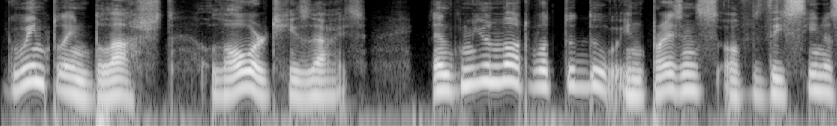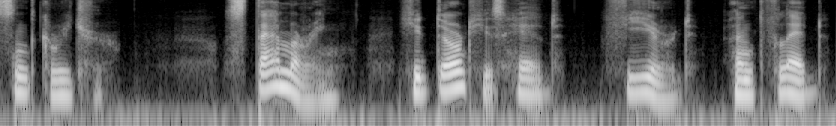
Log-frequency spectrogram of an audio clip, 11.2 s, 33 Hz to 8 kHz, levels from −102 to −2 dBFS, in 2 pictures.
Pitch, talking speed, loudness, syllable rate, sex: 150 Hz, 135 wpm, -20 LUFS, 4.6 syllables/s, male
